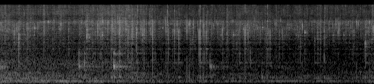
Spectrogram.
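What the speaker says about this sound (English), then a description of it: "Now that my cumin seeds have splattered enough, I'm going to next add in my green chillies." Chillies sizzle and crackle in hot oil, a steady bright frying hiss with small pops, close and alone.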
